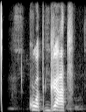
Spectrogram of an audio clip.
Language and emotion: Russian, angry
